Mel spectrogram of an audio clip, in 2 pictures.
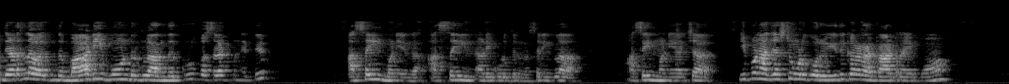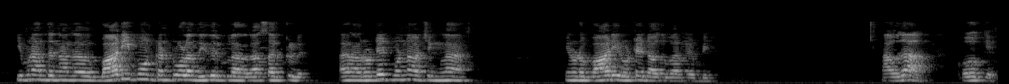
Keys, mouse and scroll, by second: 3.6-5.4 drag, 5.4-5.8 scroll down 1, 5.8-7.3 middle drag, 7.3 ctrl+s, 7.6-8.9 drag, 9.9 click, 13.1 r.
